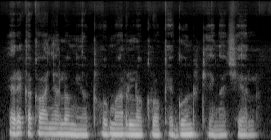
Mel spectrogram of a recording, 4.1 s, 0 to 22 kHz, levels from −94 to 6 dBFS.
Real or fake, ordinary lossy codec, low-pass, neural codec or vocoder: fake; none; none; vocoder, 44.1 kHz, 128 mel bands, Pupu-Vocoder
